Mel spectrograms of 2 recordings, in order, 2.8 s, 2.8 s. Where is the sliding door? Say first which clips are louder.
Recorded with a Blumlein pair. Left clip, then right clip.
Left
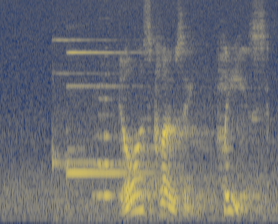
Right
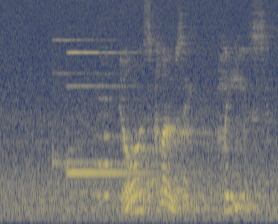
Left 6 dB; 20° left, 1.0 m.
